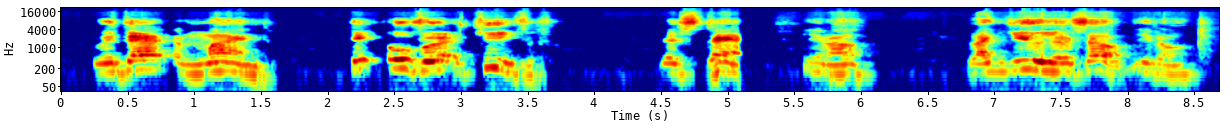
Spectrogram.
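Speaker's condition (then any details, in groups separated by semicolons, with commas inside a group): Cerebral palsy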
